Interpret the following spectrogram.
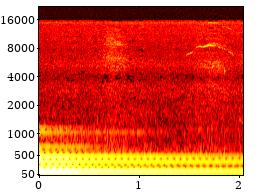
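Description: A single bass note on an acoustic guitar's sixth string, plucked just before, ringing on and slowly fading as part of a G chord shape.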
